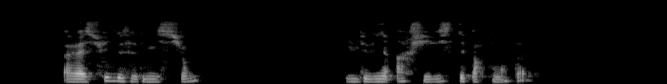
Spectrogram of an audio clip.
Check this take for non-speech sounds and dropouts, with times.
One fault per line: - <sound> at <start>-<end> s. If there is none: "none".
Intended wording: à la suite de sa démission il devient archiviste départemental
none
